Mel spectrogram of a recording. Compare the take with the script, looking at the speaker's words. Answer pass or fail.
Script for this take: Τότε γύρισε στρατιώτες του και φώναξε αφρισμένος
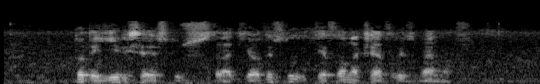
fail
